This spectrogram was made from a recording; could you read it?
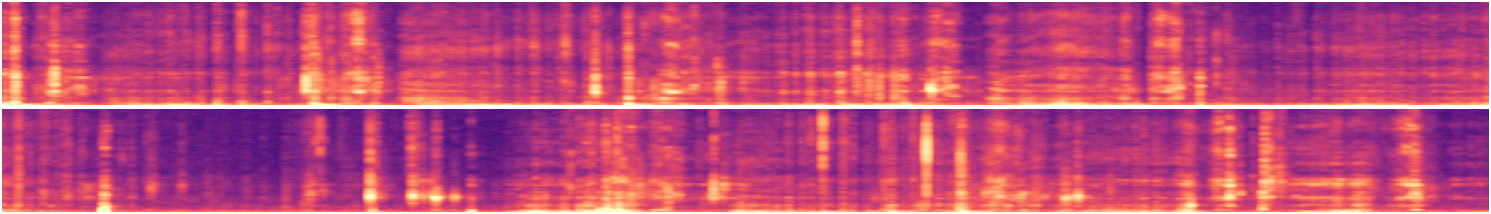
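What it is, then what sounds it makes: Dry bar soap being shaved. A utility knife shaves thin slices off a solid, dry white bar of soap held in the hand. Repeated crisp, crunchy scraping strokes with bright crackle come in uneven bursts over a steady low hum, with brief sharp clicks between cuts.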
